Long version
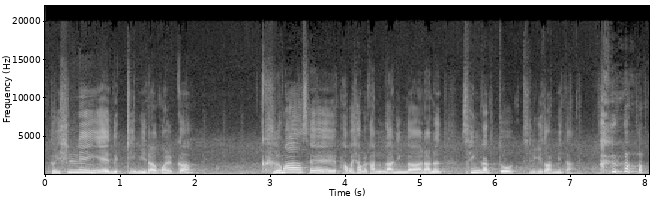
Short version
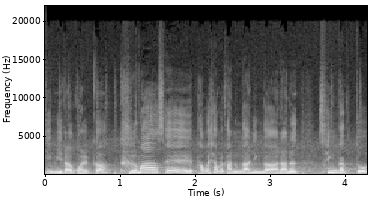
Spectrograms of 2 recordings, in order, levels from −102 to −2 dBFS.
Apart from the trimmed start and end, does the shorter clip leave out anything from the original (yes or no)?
yes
